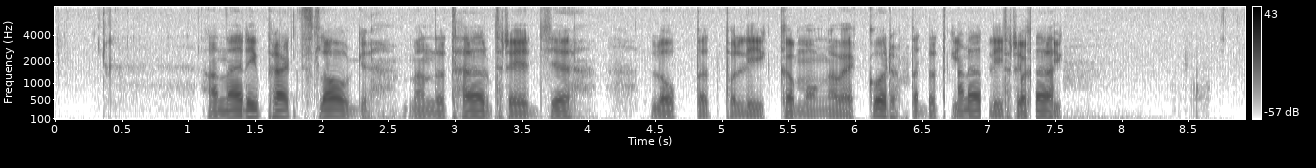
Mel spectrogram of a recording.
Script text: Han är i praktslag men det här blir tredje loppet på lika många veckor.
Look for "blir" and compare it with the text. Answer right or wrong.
wrong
